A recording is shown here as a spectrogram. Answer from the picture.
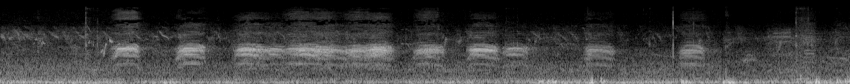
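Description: A bird calling in a series of short calls, about eight in all, starting about a second in; one near the middle is drawn out for about a second and a half. A steady low background noise runs beneath.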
